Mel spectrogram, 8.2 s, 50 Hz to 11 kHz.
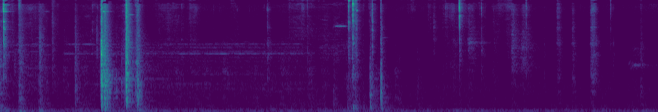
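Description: Metal clinks and knocks from handling a Yamaha YSR50 front fork tube and a hand tool: a few sharp taps spread out, the loudest pair about a second and a half in, followed by a faint ringing.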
